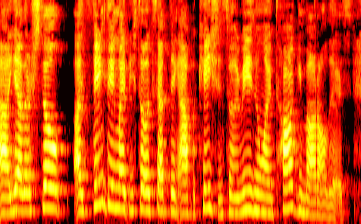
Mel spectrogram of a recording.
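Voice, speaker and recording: A woman's animated tone with ordinary pitch variation, on a very clean recording with a silent background. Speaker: vlogger and musician. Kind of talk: casual vlog.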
